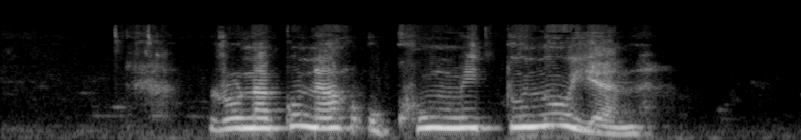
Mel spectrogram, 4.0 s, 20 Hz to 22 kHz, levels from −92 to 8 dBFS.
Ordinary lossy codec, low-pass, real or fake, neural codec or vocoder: Opus, 16 kbps; 10.8 kHz; real; none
